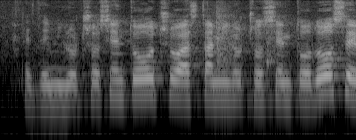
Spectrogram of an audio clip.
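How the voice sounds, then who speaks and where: A woman talks with a French accent. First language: French (speaking Spanish). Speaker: historian, conference speaker. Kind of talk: academic lecture. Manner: halting, with repetitions.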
